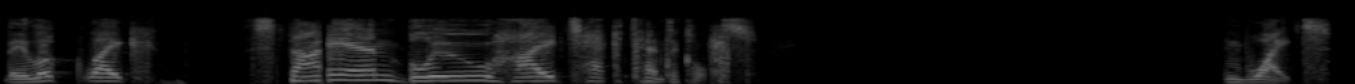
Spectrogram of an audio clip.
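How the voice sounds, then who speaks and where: Male game master, dramatic improvised narration, very varied pitch, dry slightly muffled sound. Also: expressive, very slow, sharp tone, no room sound.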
